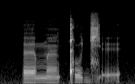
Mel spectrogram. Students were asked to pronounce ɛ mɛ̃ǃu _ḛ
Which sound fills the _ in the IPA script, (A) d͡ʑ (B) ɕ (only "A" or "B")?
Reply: A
